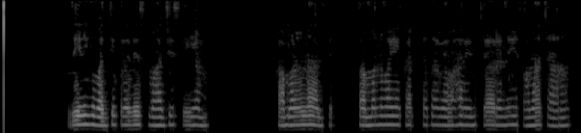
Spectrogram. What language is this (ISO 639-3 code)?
tel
